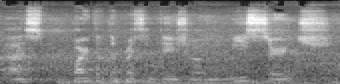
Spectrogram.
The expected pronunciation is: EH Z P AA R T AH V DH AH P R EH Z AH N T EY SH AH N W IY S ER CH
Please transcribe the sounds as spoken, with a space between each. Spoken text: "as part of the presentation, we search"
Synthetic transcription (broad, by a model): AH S P AA R T AH V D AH P R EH S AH N T EY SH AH N W IY S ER CH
